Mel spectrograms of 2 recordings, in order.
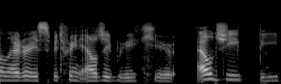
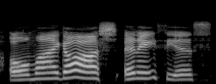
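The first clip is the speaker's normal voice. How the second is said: mock shock; 4 semitones higher, 5 dB louder, slower than usual. Sarcastic mock shock at atheists.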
